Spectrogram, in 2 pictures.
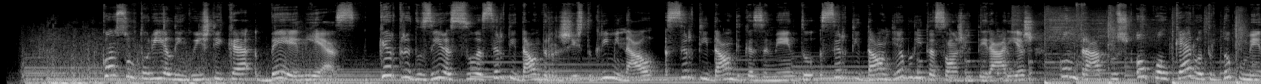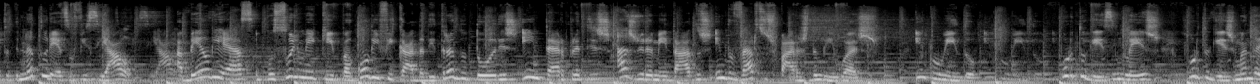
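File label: Portuguese Mozambique female narrative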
